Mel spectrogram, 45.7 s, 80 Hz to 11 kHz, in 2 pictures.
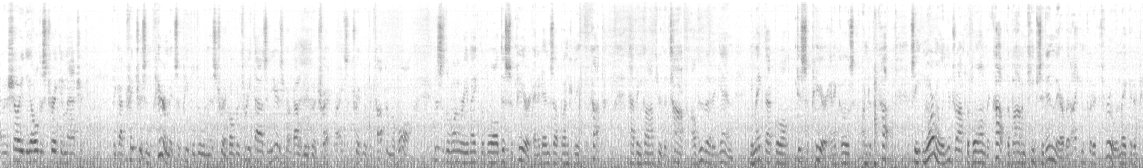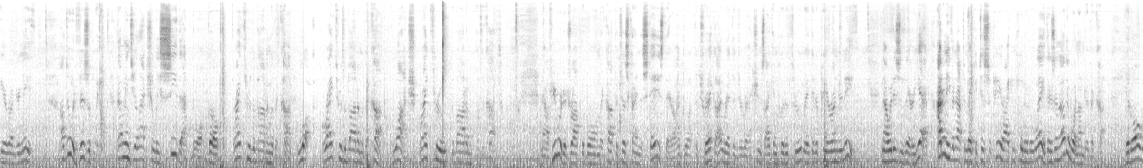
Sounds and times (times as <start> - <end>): Speech: 0.0 - 33.0, 33.6 - 45.7.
